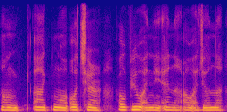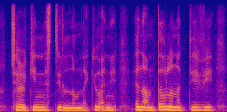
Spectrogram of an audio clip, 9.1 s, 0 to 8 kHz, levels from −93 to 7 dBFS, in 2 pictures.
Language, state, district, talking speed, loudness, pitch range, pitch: Sumi, Nagaland, Kohima, 130 wpm, -16 LUFS, 170-195 Hz, 180 Hz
